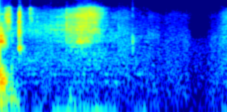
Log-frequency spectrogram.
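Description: Two quick clicks, then a short airy hiss of about half a second as a drag is pulled through a vape.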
